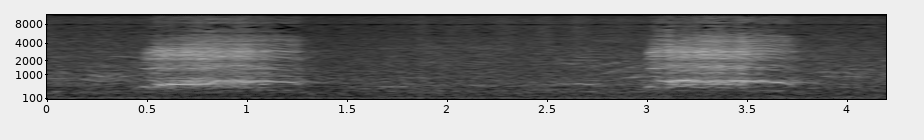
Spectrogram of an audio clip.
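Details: Angry goat protesting at being washed: two loud, harsh, wavering bleats, each under a second long and about two and a half seconds apart, over a constant low hum.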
